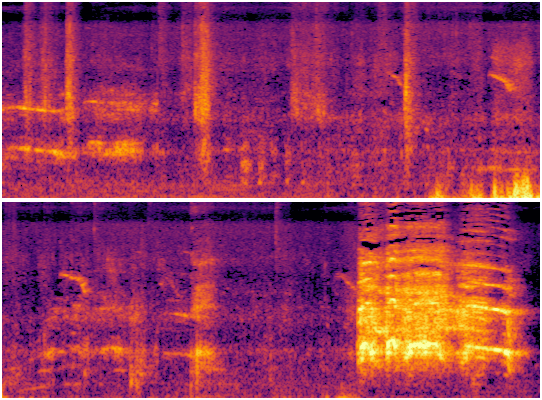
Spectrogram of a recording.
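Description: Chickens and roosters on a farm, with nearby clucking and short calls throughout, some deep low thumps around the middle, and a loud rooster crow near the end, all without talk.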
